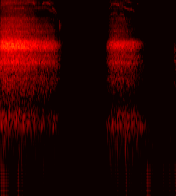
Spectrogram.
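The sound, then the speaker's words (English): Deep breaths: a soft, hissing breath fades out, followed by a short silence and then a second breath that swells and fades, faint and unhurried. “Long, deep out breath. Relaxing the whole nervous system, integrating. Deep inhale two times.”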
